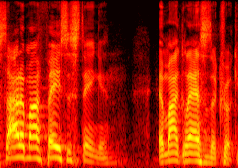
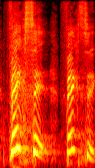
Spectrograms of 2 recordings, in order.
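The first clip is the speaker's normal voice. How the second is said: high, loud frantic plea; hammed-up panicked toddler; imitated panicking child; 12 semitones higher, 8 dB louder, slower than usual. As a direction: mimic a small child panicking, pitched way up. Daughter panicking over broken face.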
